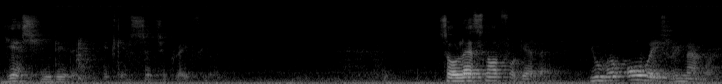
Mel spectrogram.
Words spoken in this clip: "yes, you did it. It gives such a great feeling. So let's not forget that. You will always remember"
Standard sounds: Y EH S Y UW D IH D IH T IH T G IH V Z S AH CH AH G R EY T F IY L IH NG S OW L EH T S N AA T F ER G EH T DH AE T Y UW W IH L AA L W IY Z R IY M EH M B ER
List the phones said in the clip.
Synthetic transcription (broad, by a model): Y EH S Y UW D IH D IH T IH T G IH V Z S AH CH AH G R EY T F IY L IH NG S OW L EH T S N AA T F ER G EH T DH AE T Y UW W IH L AA L W IY Z R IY M EH M B ER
